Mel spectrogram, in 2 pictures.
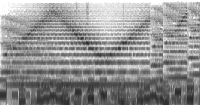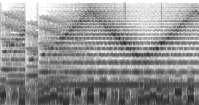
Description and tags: The learner chords combined with the learner synth loop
